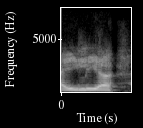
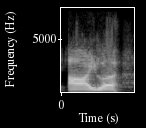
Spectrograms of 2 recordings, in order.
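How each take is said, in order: First: The name has three syllables, ending in lee-a. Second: The name has two syllables, sounding like eye-la. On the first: This is how other people say the name. The speaker calls it wrong. "We get Alia" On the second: This is how the name's owners say it. The speaker calls it right. "we say Isla"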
